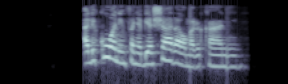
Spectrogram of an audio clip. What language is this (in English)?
Swahili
